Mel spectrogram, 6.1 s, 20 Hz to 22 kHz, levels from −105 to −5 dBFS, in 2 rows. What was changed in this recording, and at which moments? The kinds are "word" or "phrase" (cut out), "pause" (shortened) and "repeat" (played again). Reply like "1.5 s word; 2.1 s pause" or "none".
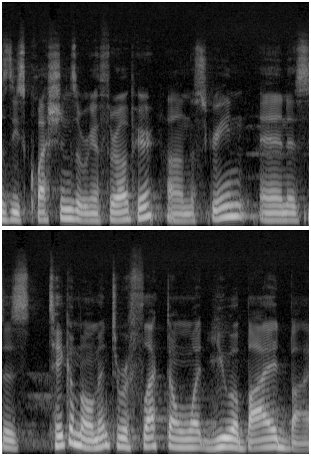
1.6 s pause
